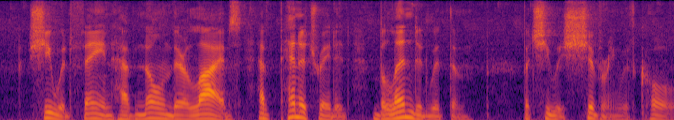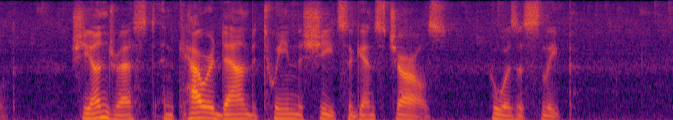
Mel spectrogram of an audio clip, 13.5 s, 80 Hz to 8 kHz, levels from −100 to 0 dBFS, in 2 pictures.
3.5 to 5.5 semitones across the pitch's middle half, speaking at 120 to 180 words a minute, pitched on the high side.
No: average, 4.3 semitones; average, 140 wpm; low, 105 Hz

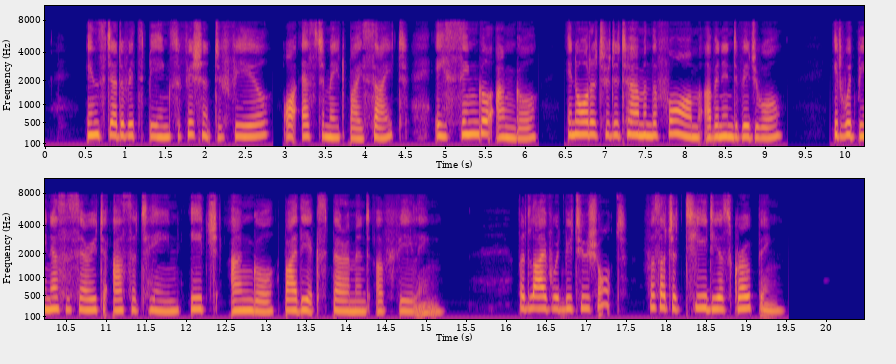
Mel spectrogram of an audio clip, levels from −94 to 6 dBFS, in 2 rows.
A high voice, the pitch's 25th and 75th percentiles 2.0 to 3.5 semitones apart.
Yes: high, 220 Hz; narrow, 2.6 semitones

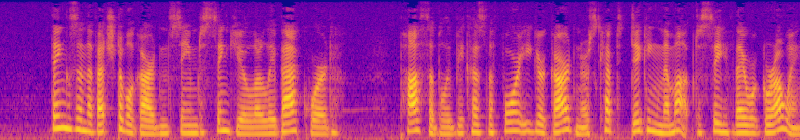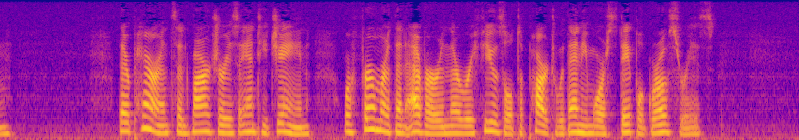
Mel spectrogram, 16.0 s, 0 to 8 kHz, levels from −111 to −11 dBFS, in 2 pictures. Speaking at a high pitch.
No: medium, 165 Hz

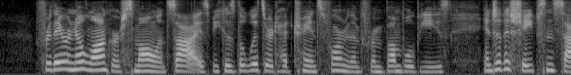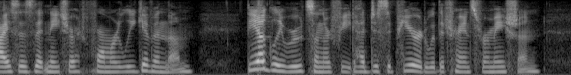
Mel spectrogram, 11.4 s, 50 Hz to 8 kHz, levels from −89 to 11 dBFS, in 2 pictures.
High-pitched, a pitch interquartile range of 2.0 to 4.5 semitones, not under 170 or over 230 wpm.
Yes: high, 205 Hz; average, 2.8 semitones; average, 200 wpm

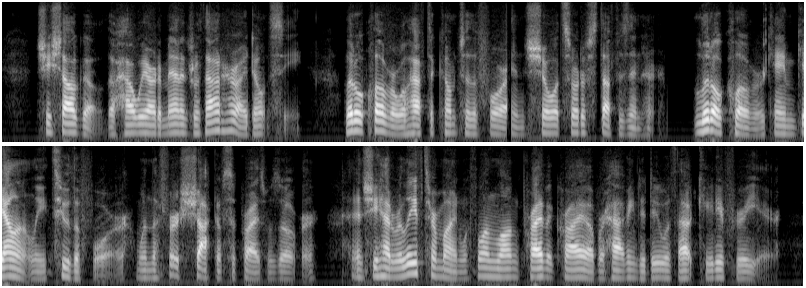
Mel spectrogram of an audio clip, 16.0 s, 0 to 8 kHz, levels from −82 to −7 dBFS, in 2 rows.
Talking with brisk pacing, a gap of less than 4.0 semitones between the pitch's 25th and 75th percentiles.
Yes: fast, 255 wpm; average, 3.2 semitones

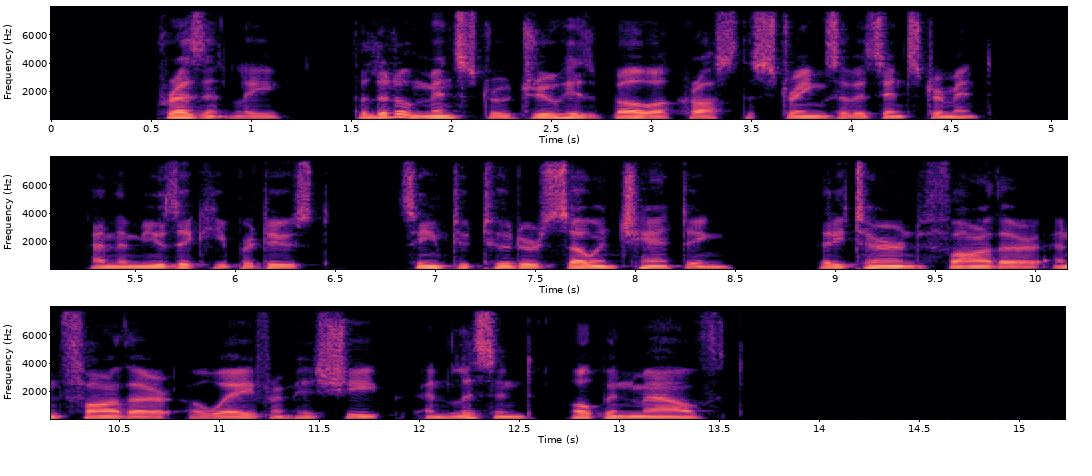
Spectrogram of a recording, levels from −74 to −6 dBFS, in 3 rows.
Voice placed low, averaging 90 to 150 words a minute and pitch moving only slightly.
Yes: low, 110 Hz; average, 145 wpm; narrow, 2.2 semitones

